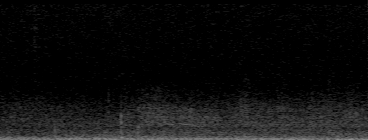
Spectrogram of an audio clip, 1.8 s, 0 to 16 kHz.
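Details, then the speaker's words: Maspion box fan humming and vibrating with no rotation, only turning when pushed by hand. Steady low electrical hum, no whir of blades. Measured fault: broken speed winding lead in the motor. Fixed by jumpering speed 1 to speed 2 at the switch. "Kondisinya ini mesin ini berdengung atau bergetar, tapi arah pemutarannya tidak ada."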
